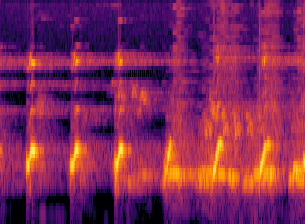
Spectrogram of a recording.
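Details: Male White-breasted waterhen calling: a series of short, sharply rising nasal notes repeated about twice a second over a lower, wavering droning tone that grows steadier toward the end.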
